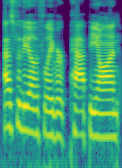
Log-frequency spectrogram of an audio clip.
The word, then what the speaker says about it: papillon: for the other flavor papillon it's not papillion even though that's how it's spelled uh it is pronounced papillon if you search on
